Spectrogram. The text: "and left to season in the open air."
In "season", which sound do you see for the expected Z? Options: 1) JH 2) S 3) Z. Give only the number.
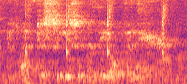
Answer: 3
